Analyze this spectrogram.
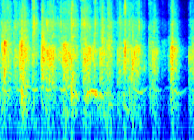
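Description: A crowd applauds the young people as they leave, a dense, steady patter of many hands clapping at moderate volume for a few seconds, with faint voices mixed underneath.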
